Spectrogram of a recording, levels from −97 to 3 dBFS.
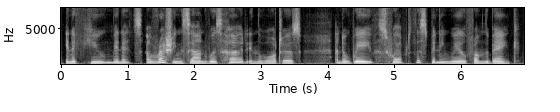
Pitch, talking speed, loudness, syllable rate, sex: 200 Hz, 190 wpm, -17 LUFS, 4.3 syllables/s, female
